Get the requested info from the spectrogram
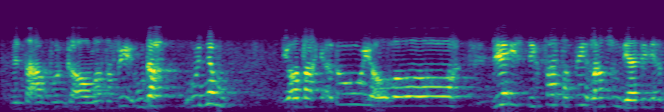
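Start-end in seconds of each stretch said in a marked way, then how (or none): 3.3-4.6 slow, drawn-out regretful groan to God; anguished inner sigh. Acted. Young man sighing to God in regret, slow and anguished. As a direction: sigh it out slowly, torn with regret. Pemuda sighs inwardly after sinning.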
